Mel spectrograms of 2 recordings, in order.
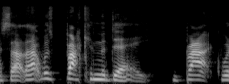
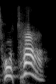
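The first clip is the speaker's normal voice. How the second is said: loud high karate shout; loud martial arts yell; kung fu cry; 10 semitones higher, 8 dB louder than usual. Retold or imitated. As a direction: yell it like a ninja kick. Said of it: "and just".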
